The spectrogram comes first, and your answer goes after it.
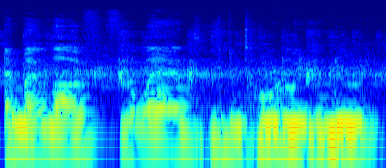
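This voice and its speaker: A young man talks about his time in the army in a steady, reflective way, pausing now and then to find his words. His voice sits in a middle register. The room gives it a roomy echo, with soft music underneath. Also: mid-range voice. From United States. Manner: measured, reflective, with frequent ums. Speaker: former soldier interviewee. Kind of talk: earnest interview testimony.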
